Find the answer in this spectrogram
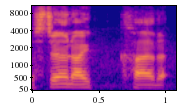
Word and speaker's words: sternocleidomastoid: So I'm starting here in Ninja's SEM, or the sternocleidomastoid.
